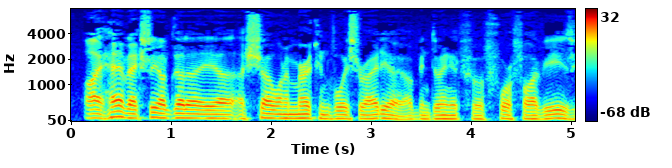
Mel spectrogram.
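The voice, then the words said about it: Deep Australian-accented radio voice. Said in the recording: “He's got the Aussie accent. He's got the deep pipes. He's got the perfect radio voice. ... Good pipes.”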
